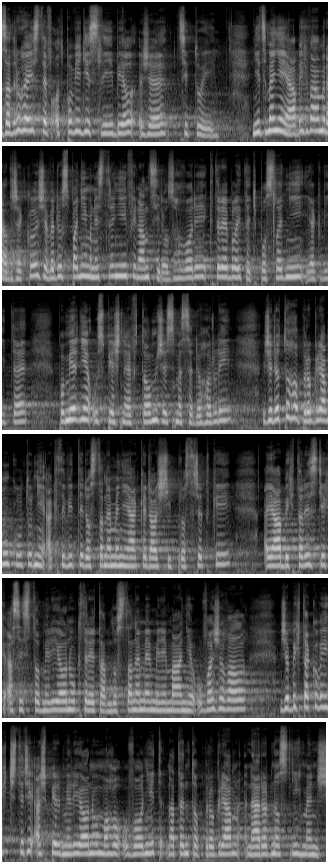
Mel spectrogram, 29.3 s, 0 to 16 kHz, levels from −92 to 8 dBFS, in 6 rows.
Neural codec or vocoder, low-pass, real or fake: none; 14.4 kHz; real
